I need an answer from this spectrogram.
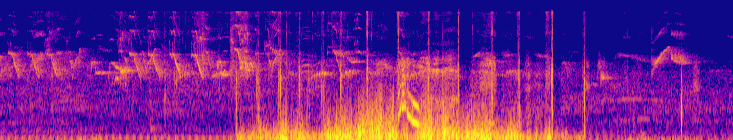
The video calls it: Amazing Natural Sound Of Birds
